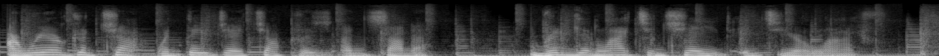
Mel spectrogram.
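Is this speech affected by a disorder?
Yes: Duchenne muscular dystrophy; night ventilator, past punctured lung on night ventilator.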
